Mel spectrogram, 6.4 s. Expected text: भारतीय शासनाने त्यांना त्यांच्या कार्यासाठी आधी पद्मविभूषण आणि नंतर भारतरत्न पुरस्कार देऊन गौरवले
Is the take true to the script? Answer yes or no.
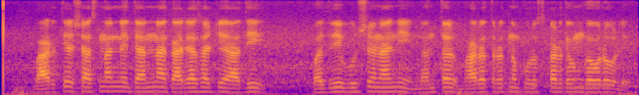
no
